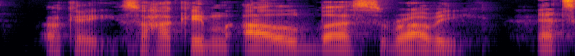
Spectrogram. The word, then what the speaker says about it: Albasrawy: bit of a doozy and most people they pronounce it albaswari okay however it's supposed to go albas rawi okay so hakim al-basravi that's correct thanks for coming here man thanks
